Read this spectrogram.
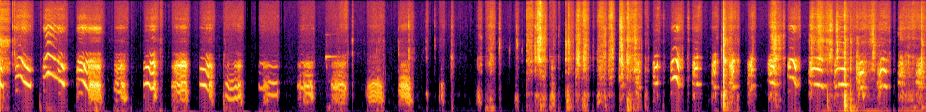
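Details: Whining dog producing repeated short cries that bend downward, over a rough, noisy background. The later part turns into denser, mixed yelps and scuffling sounds.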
